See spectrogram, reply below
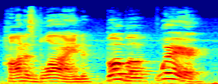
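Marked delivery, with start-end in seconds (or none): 1.1-2.1 high, loud mock cry from a movie hero; mock Han. Host mocking blind Han's slapstick moment, high loud mock call.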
